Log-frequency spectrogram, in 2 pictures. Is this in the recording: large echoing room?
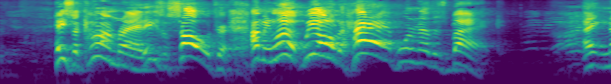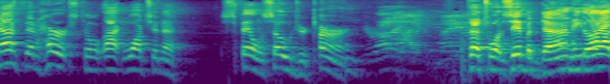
yes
